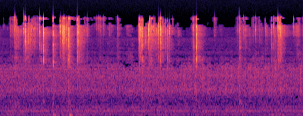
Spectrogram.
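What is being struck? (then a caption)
Bar soap carved with a metal knife. A metal craft knife carves and scrapes the edges of a solid, dry, hand-sized white bar of soap into crumbs while long white nails hold it. Clusters of crisp, bright crackling and scratching snaps come in bursts over a steady low hiss, with crumbs breaking away.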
